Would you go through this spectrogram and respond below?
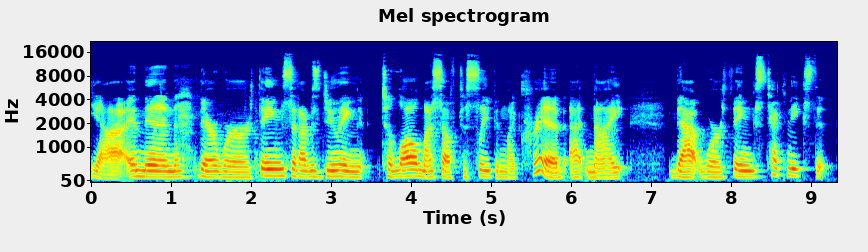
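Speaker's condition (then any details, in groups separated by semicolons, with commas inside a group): Cleft palate; congenital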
